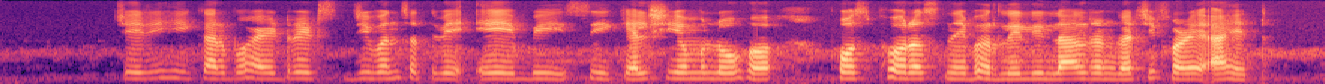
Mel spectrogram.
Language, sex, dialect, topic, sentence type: Marathi, female, Varhadi, agriculture, statement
